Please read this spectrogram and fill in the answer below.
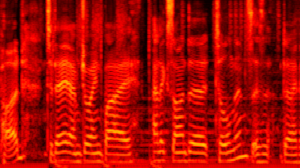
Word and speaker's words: Alexander Tilmans: episode of art pod today I'm joined by Aleksandr Tolman's as I pronounced that correctly yes that's correct great I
